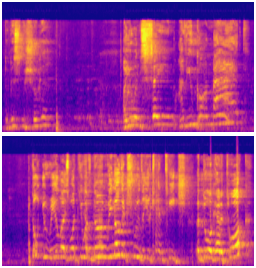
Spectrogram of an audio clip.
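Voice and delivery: high, frantic scolding; rebuking. Acted. Community head rebuking Chaim Yankel, high frantic scolding. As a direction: berate him in panic. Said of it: "begins rebuking him and chastising him".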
